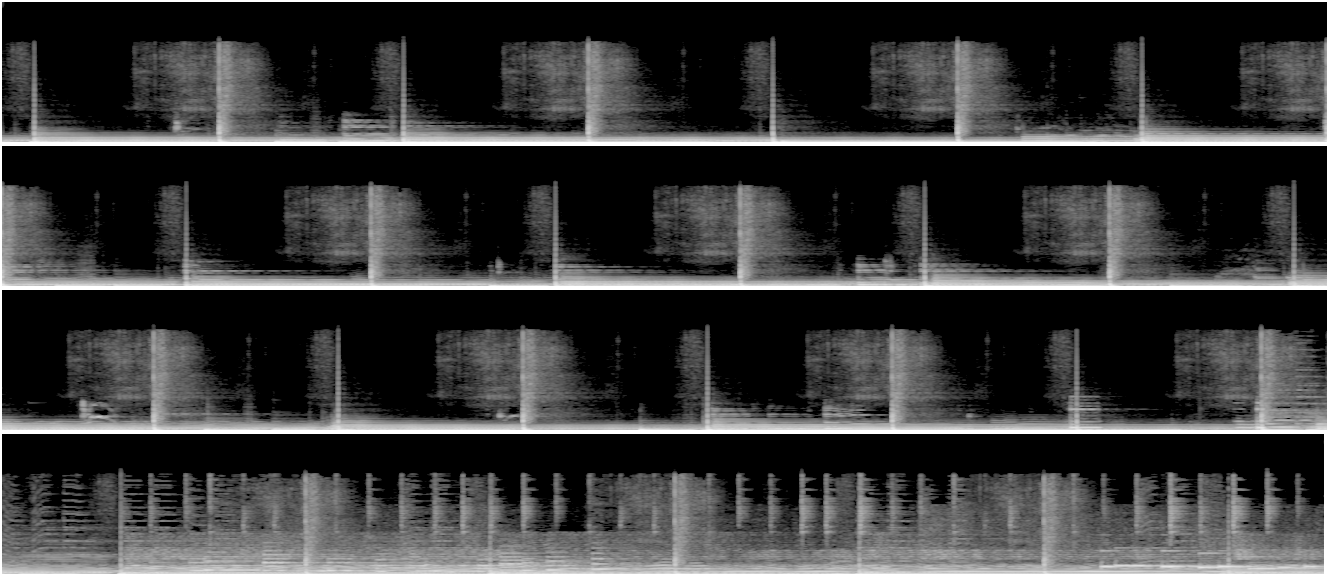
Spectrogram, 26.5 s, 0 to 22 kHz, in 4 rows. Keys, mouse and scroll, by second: 4.1-10.4 shift+middle drag, 4.9 s, 10.4 click, 11.8 shift+middle click, 12.4-22.1 drag, 22.1-24.6 shift+middle drag, 22.4-23.4 scroll up 2, 23.4-24.2 scroll up 1.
